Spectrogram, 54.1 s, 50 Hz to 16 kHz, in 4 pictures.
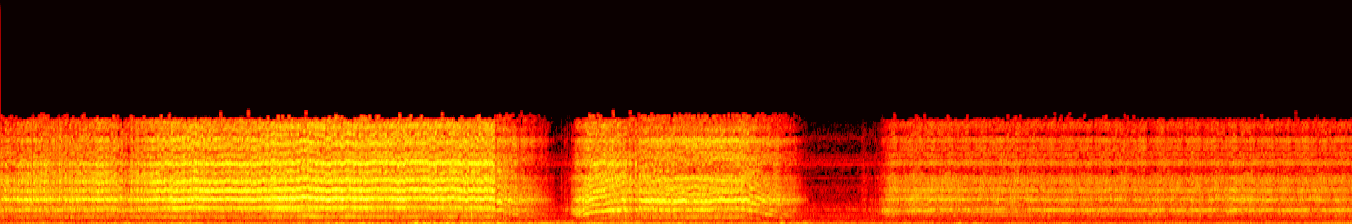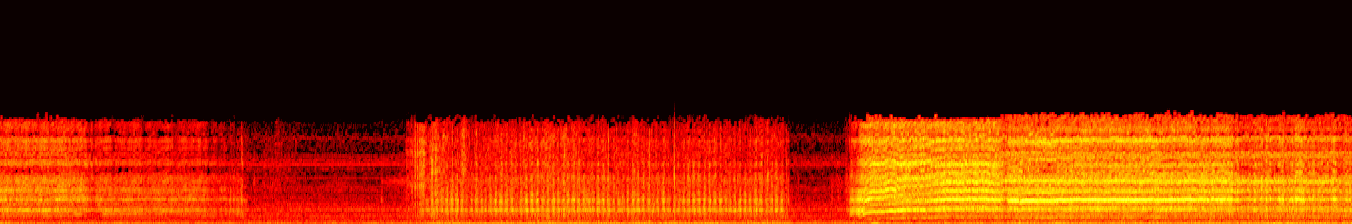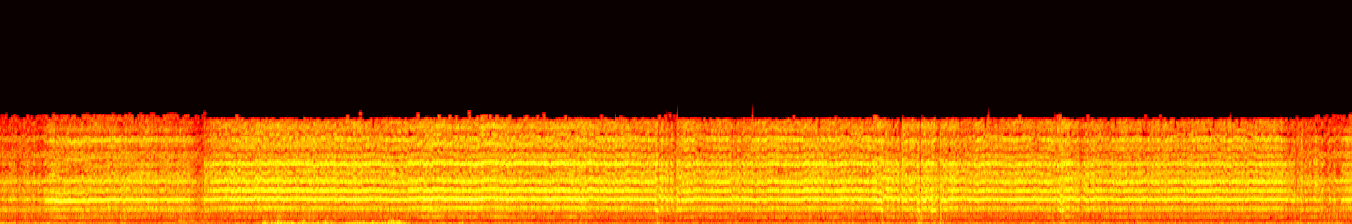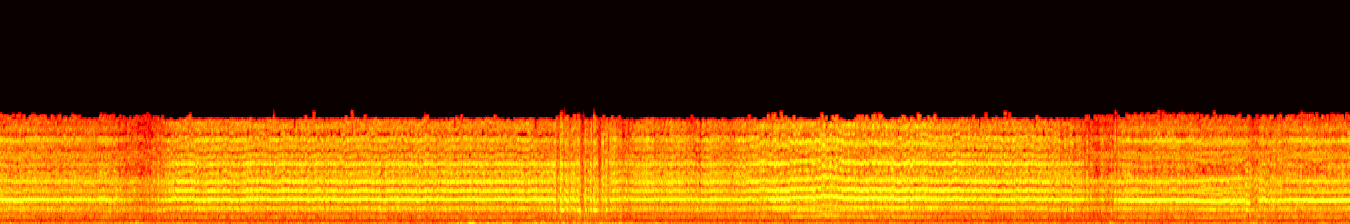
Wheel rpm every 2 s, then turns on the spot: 160, 160, 100, 110, 40, 60, 60, 30, 10, 40, 30, 140, 160, 160, 160, 160, 160, 160, 160, 160, 160, 160, 160, 160, 160, 160, 160.
16-20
